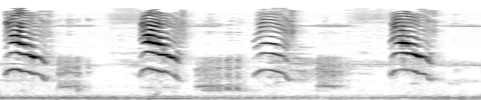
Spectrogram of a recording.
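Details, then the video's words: Domestic cat mother with her newborn kitten: four loud, clear, high-pitched mews, each falling in pitch, about one per second, separated by brief soft scraping sounds. "Mother Cat Said To Newborn Kitten: You Can Rest Assured To Sleep, I Am Here And Protect You"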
